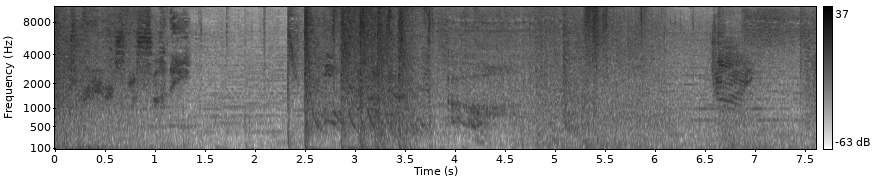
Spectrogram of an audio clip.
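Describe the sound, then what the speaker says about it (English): A concussive shot fires during a Mass Effect 2 firefight, one heavy booming blast amid cracking gunfire and impacts. A voice shouts over the combat noise. "Firing concussive shot!"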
